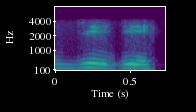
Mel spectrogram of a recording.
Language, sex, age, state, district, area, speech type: Urdu, female, 30-45, Bihar, Gaya, urban, conversation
